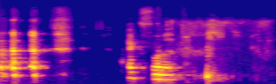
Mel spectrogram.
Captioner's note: laughs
